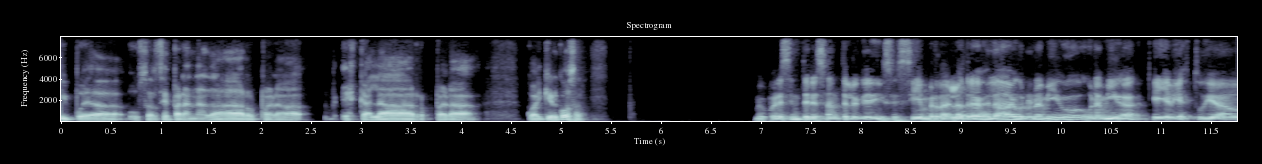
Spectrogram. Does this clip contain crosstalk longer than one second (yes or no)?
no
